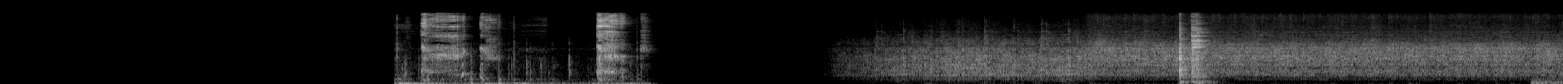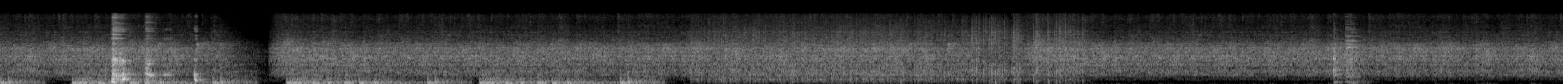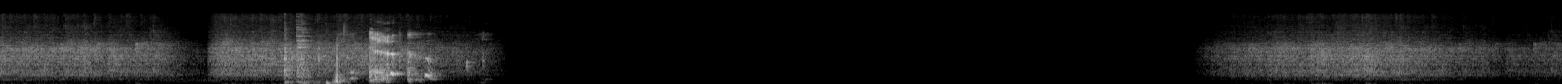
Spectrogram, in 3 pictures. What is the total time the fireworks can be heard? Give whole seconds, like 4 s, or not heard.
11 s.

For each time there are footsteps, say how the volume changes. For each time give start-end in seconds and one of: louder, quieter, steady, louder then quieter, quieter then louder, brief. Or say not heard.
not heard.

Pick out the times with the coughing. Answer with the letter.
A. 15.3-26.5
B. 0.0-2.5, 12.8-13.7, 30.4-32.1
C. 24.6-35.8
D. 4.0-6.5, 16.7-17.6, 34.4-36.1
D.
